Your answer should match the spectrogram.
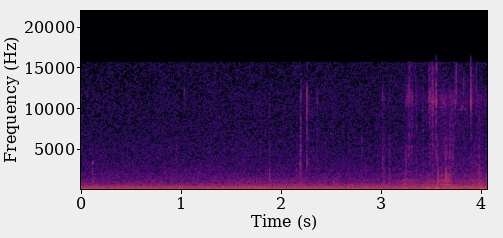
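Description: Steady low hum of a quiet room with a few faint light clicks of jewelry pliers and small chain links being handled, two or three of them in the second half.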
